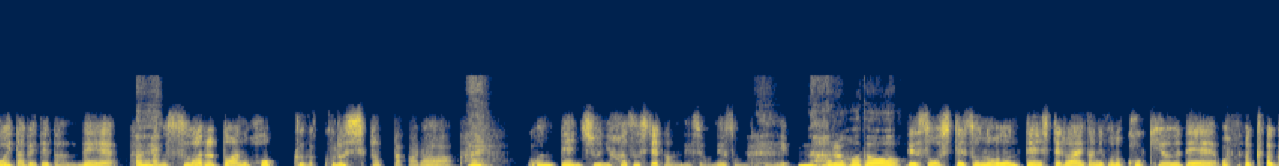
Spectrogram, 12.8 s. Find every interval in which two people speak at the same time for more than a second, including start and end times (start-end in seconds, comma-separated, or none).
none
